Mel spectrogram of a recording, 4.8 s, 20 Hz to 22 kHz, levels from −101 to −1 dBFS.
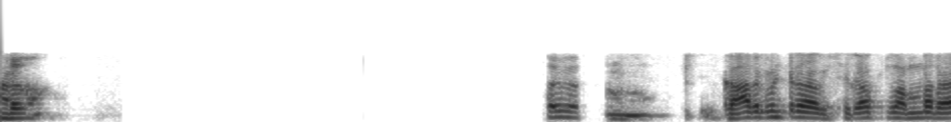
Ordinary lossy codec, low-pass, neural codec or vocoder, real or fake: none; 3.6 kHz; codec, 16 kHz, 2 kbps, FunCodec, trained on Chinese and English, 25 frames a second; fake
